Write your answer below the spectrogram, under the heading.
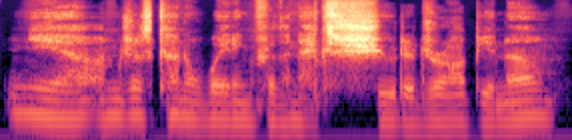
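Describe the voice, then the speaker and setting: A tired, protective werewolf played by a man talks in an intimate audio drama. His voice sits at a middle pitch and comes through dry and close. He speaks haltingly and reassuringly, devoted but on edge. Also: fairly even intonation, sharp tone, no echo. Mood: weary, reassuring. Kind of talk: intimate roleplay audio drama, one side of a phone call.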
